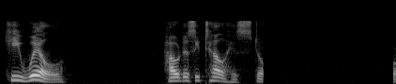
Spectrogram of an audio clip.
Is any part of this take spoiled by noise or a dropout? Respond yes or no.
no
